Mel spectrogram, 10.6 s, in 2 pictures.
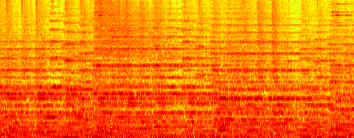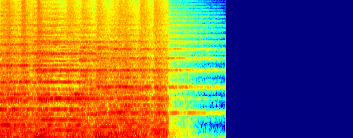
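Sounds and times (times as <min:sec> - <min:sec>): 
exit music for a campus ceremony: 0:00.0 - 0:07.8.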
